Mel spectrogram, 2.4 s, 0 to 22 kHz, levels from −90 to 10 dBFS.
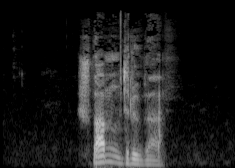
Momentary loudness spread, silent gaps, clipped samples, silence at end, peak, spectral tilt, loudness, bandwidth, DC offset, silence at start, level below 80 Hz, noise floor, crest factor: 14 LU; none; under 0.1%; 0.75 s; -2 dBFS; -4.5 dB/octave; -21 LUFS; 16.5 kHz; under 0.1%; 0.8 s; -58 dBFS; -70 dBFS; 22 dB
